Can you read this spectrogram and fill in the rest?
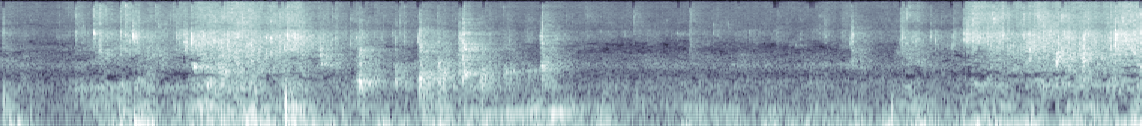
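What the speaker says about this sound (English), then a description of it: "Roll up long sleeves and wash hands." A kitchen tap runs while hands are washed before cooking, a close, continuous splashing stream broken by uneven bursts of scrubbing and rinsing with no voices.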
